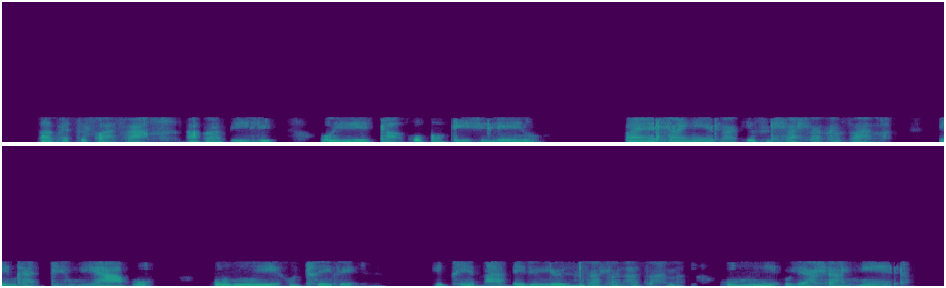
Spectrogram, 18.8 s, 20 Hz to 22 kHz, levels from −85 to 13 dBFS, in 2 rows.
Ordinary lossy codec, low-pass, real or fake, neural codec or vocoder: AAC, 16 kbps; 7.2 kHz; fake; codec, 24 kHz, 0.9 kbps, WavTokenizer, medium music audio release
